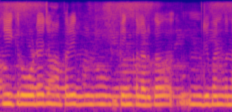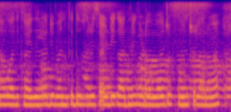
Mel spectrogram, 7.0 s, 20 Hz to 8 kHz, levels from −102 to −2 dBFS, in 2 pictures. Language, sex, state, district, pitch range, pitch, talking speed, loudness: Hindi, female, Bihar, Darbhanga, 220-230 Hz, 225 Hz, 265 wpm, -26 LUFS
